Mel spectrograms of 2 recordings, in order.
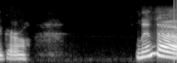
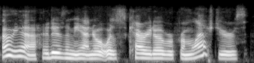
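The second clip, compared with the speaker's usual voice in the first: ordinary talk, nothing marked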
